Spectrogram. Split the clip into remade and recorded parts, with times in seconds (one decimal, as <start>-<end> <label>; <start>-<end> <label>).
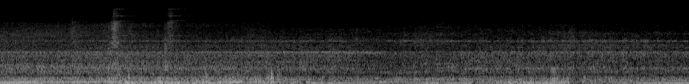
0.0-3.5 recorded; 3.5-4.6 remade; 4.6-6.9 recorded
